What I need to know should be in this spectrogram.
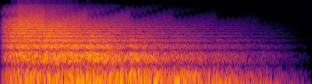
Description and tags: air suddenly decompressing on a spaceship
